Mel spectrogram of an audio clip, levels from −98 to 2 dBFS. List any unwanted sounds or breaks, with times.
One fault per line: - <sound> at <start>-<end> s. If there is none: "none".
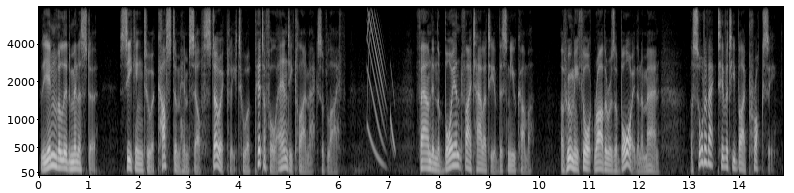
- chirp at 6.5-7.1 s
